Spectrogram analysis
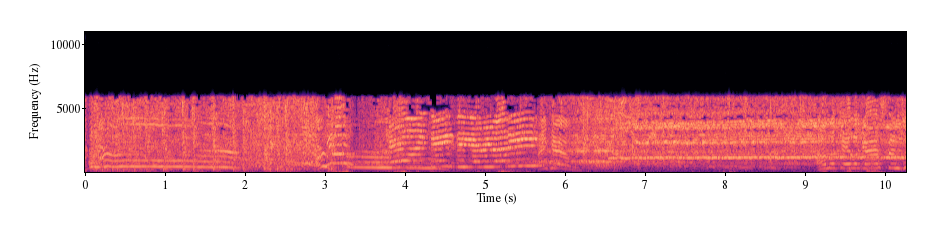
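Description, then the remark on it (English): An audience at the end of a summer solstice talk barks and woofs together in imitation of dogs, a dense overlapping chorus of voiced yelps with rising and falling pitch that swells loudly in the middle and carries on throughout. “And we say, Coyote says, one woof will seal the deal.”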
